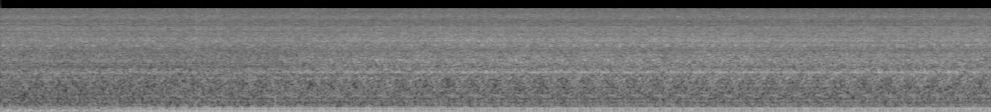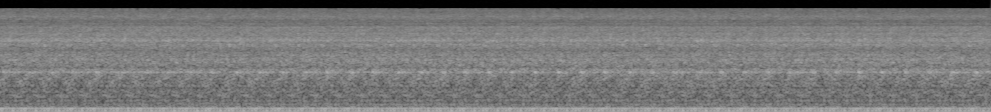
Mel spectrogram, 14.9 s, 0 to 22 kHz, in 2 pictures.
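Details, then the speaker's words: 2005 Ford Super Duty 6.0L Powerstroke diesel, 287,000 miles, after O-ring repair in high-pressure oil system cured the no-start: fires cleanly, settles into steady even idle with no misses or knocks. "that's what we like to hear purring all beautiful so there you have it the Ford 60 diesel no start due to an O-ring"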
